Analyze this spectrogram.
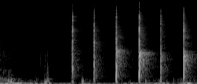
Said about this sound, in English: We can just clap right now. Yeah, let's clap it up. Yeah.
